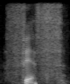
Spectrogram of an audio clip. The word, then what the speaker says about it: fifth: This was an example of making something more easy to pronounce because fifth with an F before the th is difficult. So just drop it. Fifth.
